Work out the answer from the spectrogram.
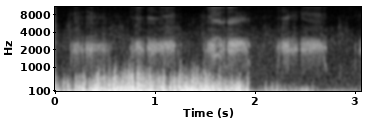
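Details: Great cormorant chicks giving short, nasal, squeaky calls in quick bursts, several in a row, over a heavy low rumble of wind or handling noise that fades after two seconds.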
